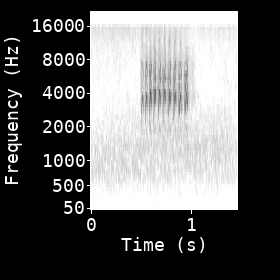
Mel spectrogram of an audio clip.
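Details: A single half-second purring trill from a crested tit in Scottish Caledonian pine forest, a quick run of about a dozen high clicking notes, then quiet woodland hiss.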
